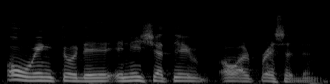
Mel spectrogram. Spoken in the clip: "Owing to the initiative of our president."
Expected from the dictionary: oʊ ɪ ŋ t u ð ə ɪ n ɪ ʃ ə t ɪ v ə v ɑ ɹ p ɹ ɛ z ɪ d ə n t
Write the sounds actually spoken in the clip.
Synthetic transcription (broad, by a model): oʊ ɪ ŋ t u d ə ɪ n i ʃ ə t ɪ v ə w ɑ l p ɹ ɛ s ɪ d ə n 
